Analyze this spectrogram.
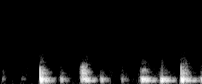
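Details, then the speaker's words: Chest percussion taught in the context of blunt chest trauma: about eight low, hollow taps giving a resonant note, indicating a full, expanded lung (stony dull would suggest fluid or blood; hyperresonant, a pneumothorax). "That is percussion. That's resonant. I know my lung is full and expanded."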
